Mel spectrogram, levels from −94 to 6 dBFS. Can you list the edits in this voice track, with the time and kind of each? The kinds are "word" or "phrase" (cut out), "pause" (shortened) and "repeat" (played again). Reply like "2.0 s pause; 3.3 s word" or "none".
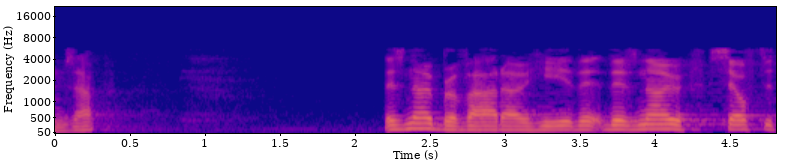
none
